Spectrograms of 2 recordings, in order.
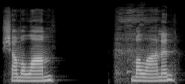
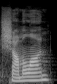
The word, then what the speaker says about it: Shyamalan: the I'm gonna say this wrong M Night shalam Milan videos how do you say his last name M Night Shyamalan yeah as I said I can watch the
